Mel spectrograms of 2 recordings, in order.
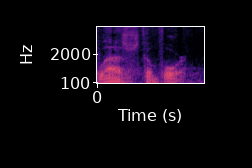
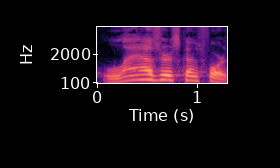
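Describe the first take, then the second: First: It is said quietly, without force. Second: It is said loudly, with commanding force.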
